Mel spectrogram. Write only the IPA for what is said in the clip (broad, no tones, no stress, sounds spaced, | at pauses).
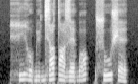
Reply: h i ɦ o ɓ y d͡z i tˤ a z ɛ ɓ ɔ | s u ʃ ɛ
